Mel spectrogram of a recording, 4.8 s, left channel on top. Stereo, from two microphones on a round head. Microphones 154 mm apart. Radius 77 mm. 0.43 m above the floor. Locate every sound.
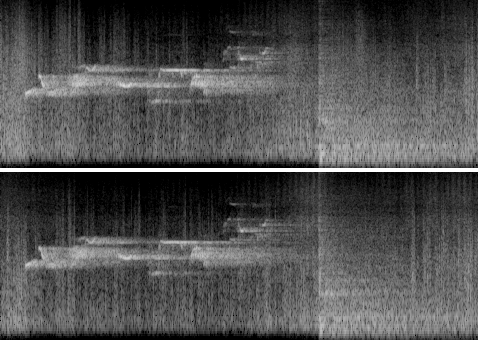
0.2 s a bird: 5° left (ahead or behind), 0.5 m
3.2 s an explosion: 20° right (ahead or behind), 5 m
